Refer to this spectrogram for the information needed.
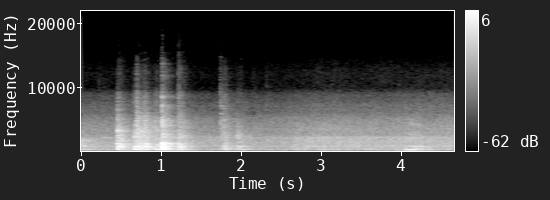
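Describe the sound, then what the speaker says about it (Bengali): A metal lid is lifted off a pot of boiling duck eggs with a brief close clatter and scrape, then steady soft boiling hiss, with light kitchen noise near the end. "এবার ঢাকা খুলে দেখি সেদ্ধ হয়েছে কিনা।"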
